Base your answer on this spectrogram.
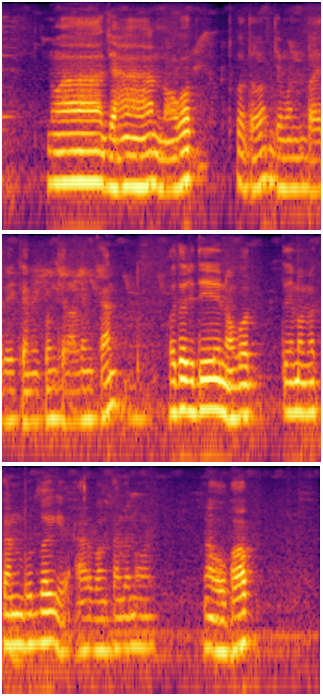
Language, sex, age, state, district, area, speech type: Santali, male, 30-45, West Bengal, Bankura, rural, spontaneous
